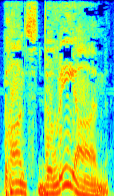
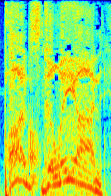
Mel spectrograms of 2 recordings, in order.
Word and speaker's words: Ponce de Leon: And the street is named Ponce de Leon, and it's spelled Ponce de Leon, just like the French explorer. But here in Georgia, it's pronounced Ponce de Leon. That's the way they pronounce it, Ponce de Leon.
